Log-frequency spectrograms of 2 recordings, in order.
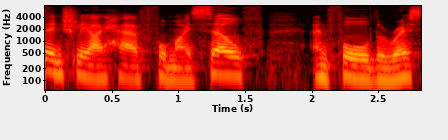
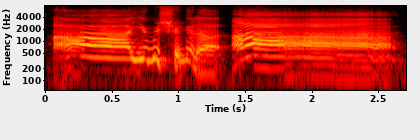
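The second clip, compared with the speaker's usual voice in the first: fond sigh; much slower than usual. Retold or imitated. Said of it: "you're kinda like".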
